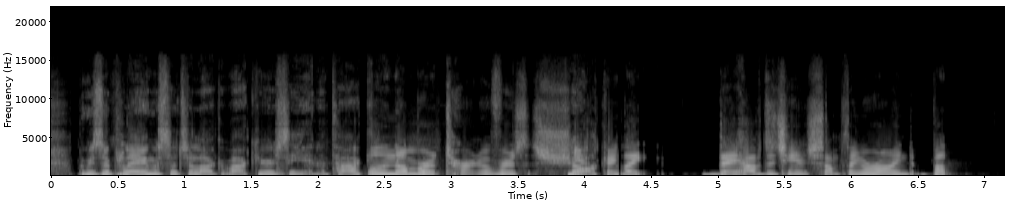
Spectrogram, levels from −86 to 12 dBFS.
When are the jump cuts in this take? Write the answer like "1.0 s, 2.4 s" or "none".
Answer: 4.2 s

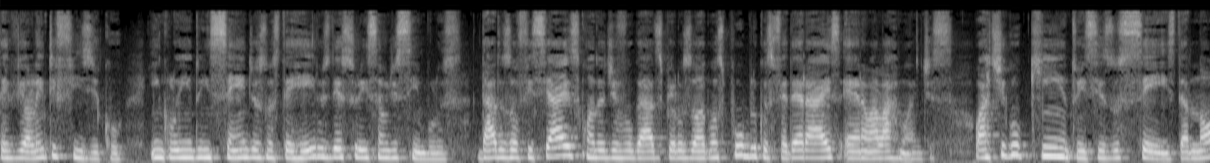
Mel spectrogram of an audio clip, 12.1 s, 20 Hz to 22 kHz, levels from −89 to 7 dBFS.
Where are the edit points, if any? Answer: 9.7 s

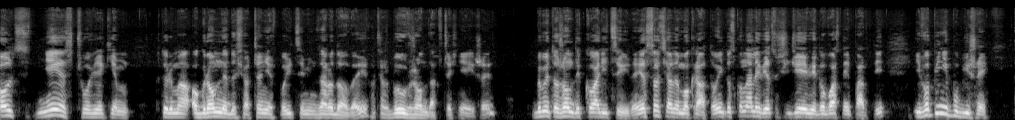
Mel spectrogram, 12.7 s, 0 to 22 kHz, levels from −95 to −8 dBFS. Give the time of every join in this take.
none

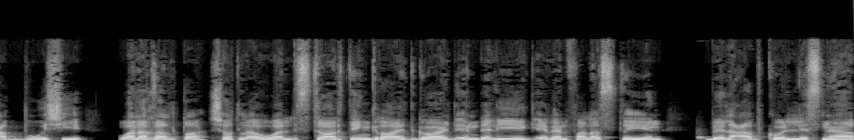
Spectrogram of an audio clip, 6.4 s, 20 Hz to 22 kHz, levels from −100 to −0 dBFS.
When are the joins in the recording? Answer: none

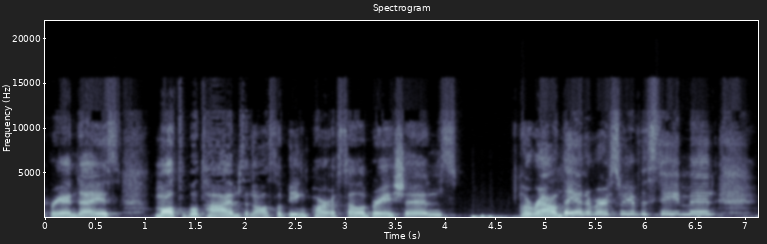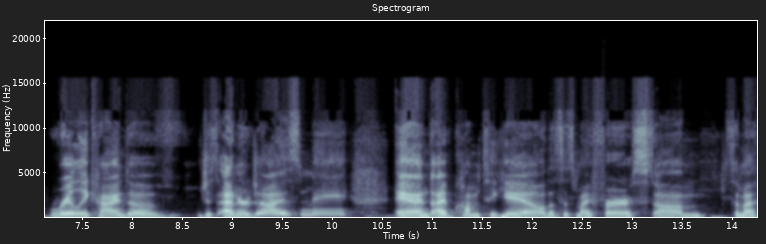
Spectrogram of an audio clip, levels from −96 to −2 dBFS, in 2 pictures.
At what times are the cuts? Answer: none

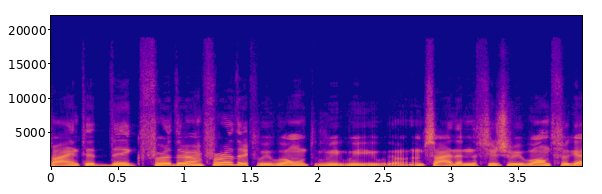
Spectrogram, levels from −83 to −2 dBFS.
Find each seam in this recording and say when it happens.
1.5 s

